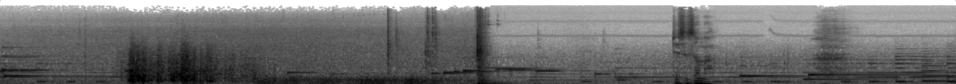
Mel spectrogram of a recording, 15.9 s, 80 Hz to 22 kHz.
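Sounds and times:
steady rain during a thunderstorm: 0:00.0 - 0:12.6, 0:13.2 - 0:14.9
rumble of thunder: 0:02.0 - 0:08.4
speech: 0:11.3 - 0:12.0.

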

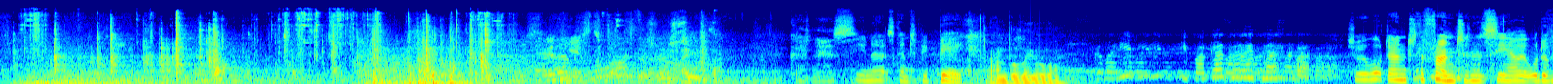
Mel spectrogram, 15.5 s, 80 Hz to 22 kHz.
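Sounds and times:
heavy theatre doors swinging open with clunks, rattles and creaks: 0:00.0 - 0:07.6
speech: 0:08.8 - 0:10.8, 0:13.5 - 0:15.5.

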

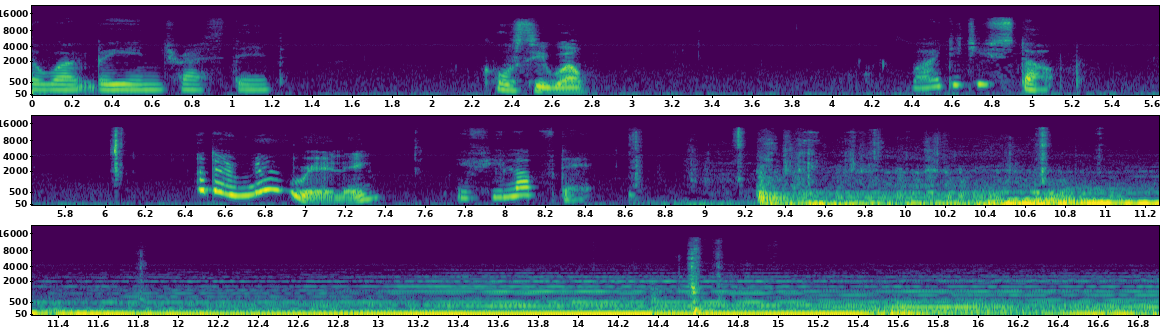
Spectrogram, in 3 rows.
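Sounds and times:
speech: 0:00.0 - 0:01.4, 0:02.3 - 0:02.9, 0:04.4 - 0:05.3, 0:06.5 - 0:09.4
car engine starting and rumbling as it pulls away: 0:09.2 - 0:13.3, 0:14.0 - 0:16.8.

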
